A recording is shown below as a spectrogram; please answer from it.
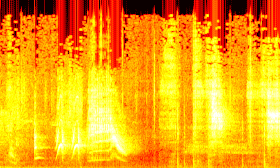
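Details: Brahminy starling calling: quick chirpy notes, then a descending harmonic squeal and several hissing, rasping bursts in a loud, close series.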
